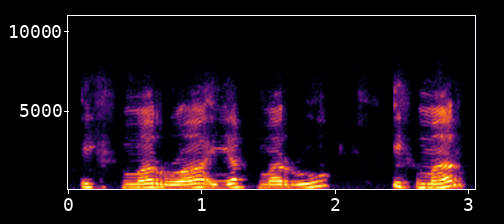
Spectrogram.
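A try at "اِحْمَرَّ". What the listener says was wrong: Harus bertasdid, tetap dibaca fathah.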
